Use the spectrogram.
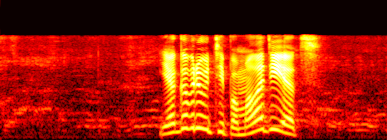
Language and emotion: Russian, positive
